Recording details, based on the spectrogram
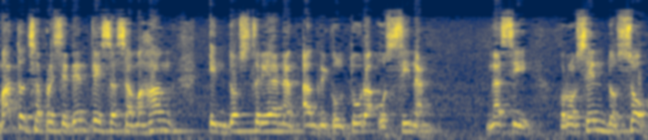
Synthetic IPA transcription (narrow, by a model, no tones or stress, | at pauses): mat̪od̪̚sɐpɾɛsɪd̪ɛnt̪ɛsasamaɦaŋɪnd̪ust̪ɾianaŋaɡɾɪkʊlt̪uɾaʔosina̰ŋ | ŋasi | ɾosɛnd̪oso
